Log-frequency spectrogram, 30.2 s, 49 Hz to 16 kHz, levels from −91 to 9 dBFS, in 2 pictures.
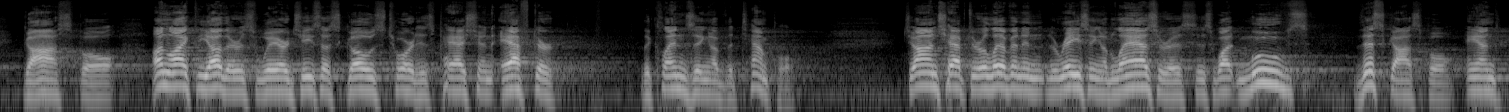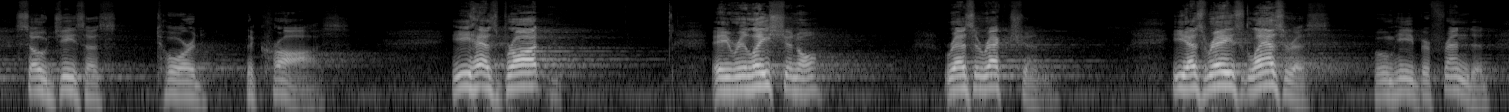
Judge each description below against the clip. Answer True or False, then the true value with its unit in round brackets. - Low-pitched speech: False (150 Hz)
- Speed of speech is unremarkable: False (95 wpm)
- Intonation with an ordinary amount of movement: True (4.7 semitones)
